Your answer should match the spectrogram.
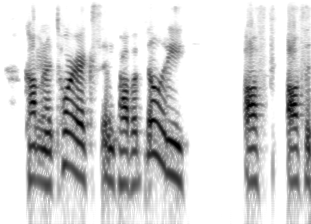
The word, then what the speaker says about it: combinatorics: Sometimes people, you know, are trying to work out the pronunciation of it. And so sometimes people be like common matrix, right? Or whatever. But um it's combinotaurics.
